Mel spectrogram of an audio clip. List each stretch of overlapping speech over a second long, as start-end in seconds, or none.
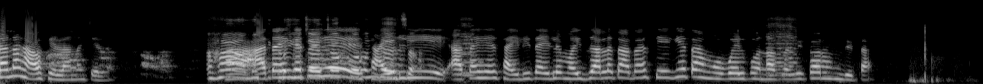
2.5-4.1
